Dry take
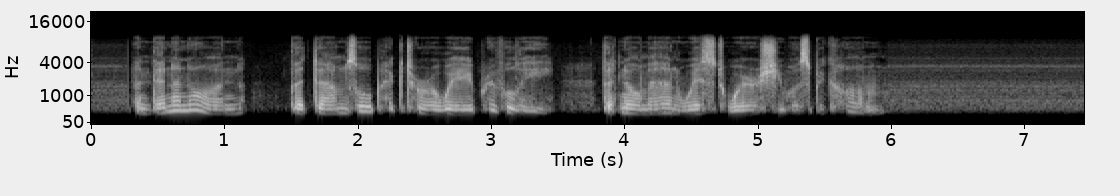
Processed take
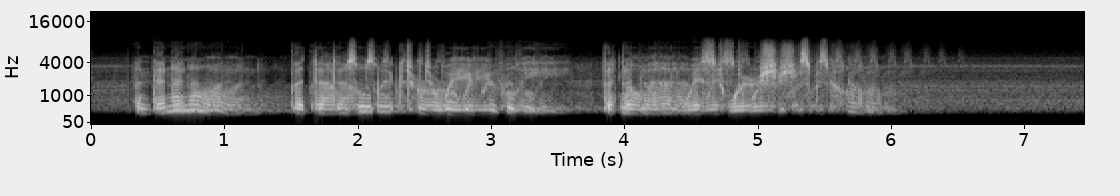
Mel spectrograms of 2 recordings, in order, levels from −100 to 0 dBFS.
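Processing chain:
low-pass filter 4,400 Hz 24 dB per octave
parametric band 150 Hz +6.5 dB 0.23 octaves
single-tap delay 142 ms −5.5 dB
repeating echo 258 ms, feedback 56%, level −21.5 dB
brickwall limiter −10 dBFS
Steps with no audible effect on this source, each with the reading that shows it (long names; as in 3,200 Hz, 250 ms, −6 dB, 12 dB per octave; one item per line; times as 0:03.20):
parametric band 150 Hz: nothing at its input below 290 Hz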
